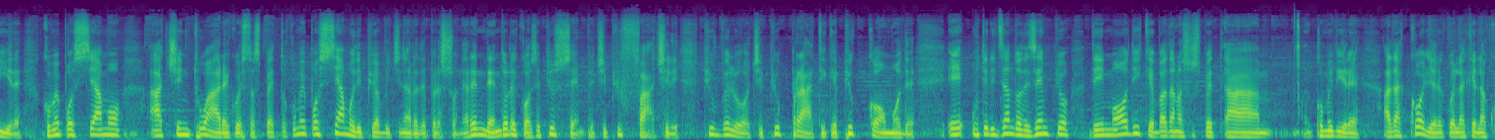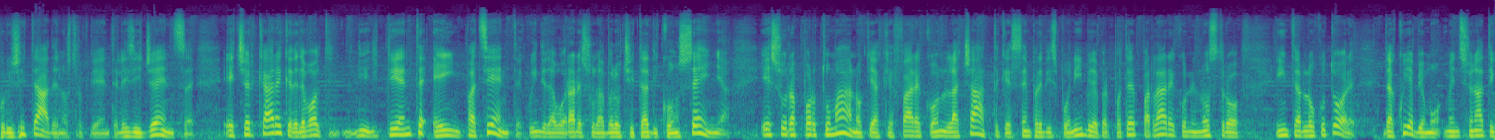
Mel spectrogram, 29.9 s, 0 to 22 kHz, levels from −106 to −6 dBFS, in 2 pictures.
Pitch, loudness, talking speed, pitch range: 135 Hz, -22 LUFS, 185 wpm, 115-170 Hz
